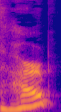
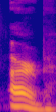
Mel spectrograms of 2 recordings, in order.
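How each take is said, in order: First: The word begins with an audible H sound. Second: The word begins with a vowel, no H. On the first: "It's okay to pronounce herb" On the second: "without the H"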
